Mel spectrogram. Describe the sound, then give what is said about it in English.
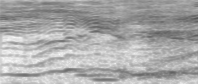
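A person imitates the screaming of the cartoon character Muscle Man, a loud, sustained high-pitched screech with a wavering, strained tone lasting about a second. “The only like Muscle Man imitation like thing that I can do is just his like screaming.”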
